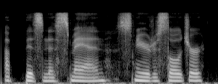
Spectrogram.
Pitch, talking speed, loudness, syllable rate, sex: 170 Hz, 165 wpm, -16 LUFS, 5.2 syllables/s, female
